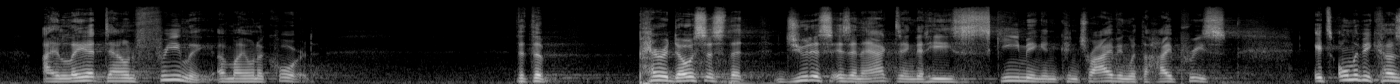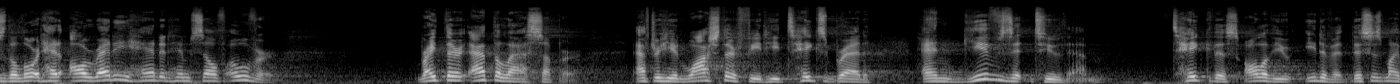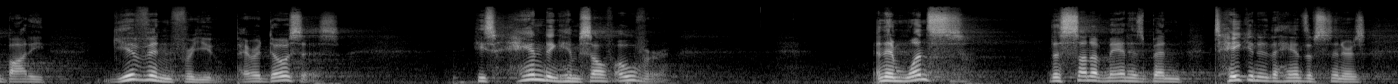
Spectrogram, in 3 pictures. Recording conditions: large echoing room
